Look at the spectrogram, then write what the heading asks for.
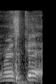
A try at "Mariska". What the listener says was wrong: Mariska. Mariska. Add the H.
